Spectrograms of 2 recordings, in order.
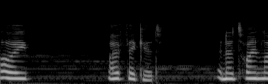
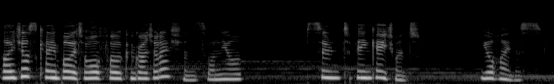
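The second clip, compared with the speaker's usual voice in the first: loud, raised, formal congratulations; controlled, courtly well-wishing; hiding hurt; 5 semitones higher, 10 dB louder than usual. Acted. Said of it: "tried to say it without voicing the hurt".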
